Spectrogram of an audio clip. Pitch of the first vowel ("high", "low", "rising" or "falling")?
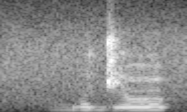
high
